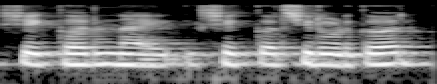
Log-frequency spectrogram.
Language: Konkani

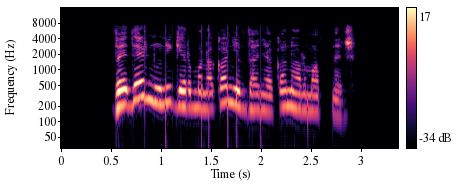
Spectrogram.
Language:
Armenian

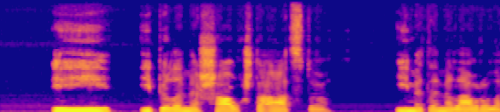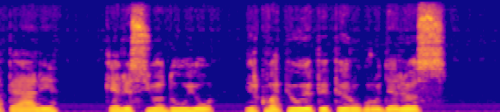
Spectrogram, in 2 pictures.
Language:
Lithuanian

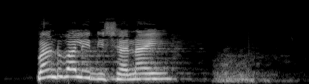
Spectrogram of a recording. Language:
Rombo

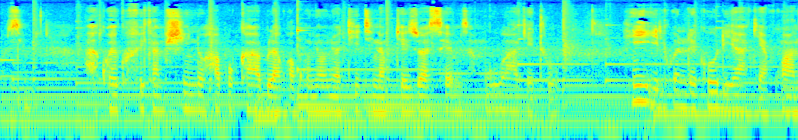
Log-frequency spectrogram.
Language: Swahili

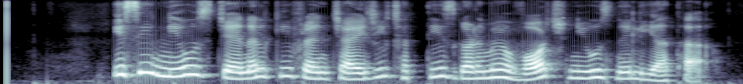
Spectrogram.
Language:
Hindi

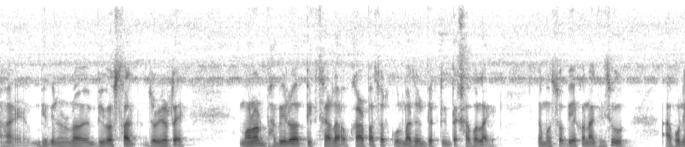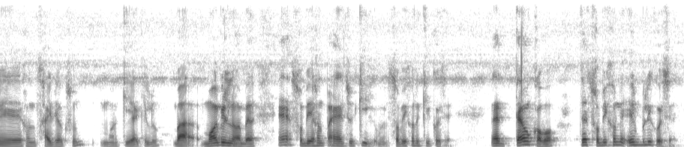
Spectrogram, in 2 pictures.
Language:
Assamese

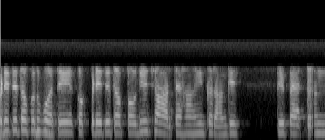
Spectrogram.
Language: Punjabi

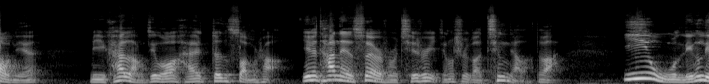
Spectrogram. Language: Chinese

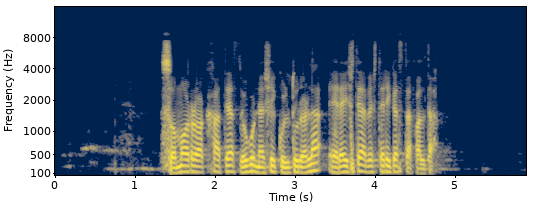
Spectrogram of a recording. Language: Basque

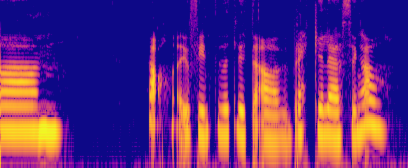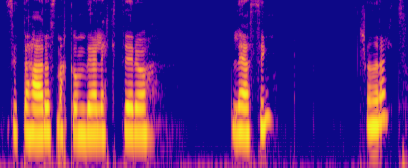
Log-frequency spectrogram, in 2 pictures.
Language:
Norwegian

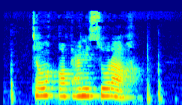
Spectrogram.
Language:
Arabic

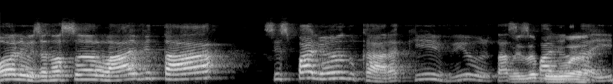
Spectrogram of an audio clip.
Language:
Portuguese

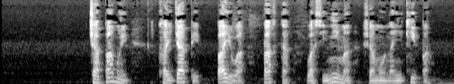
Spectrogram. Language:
Southern Pastaza Quechua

